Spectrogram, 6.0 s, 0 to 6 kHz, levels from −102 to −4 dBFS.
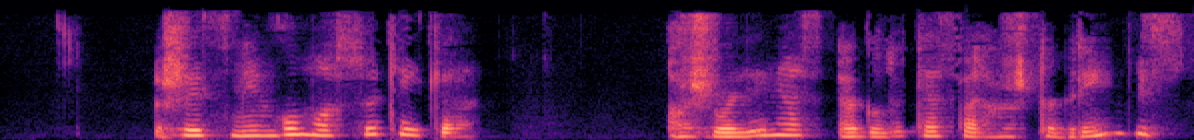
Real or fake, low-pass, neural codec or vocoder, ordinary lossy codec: fake; 5.4 kHz; codec, 44.1 kHz, 2.6 kbps, DAC; AAC, 24 kbps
